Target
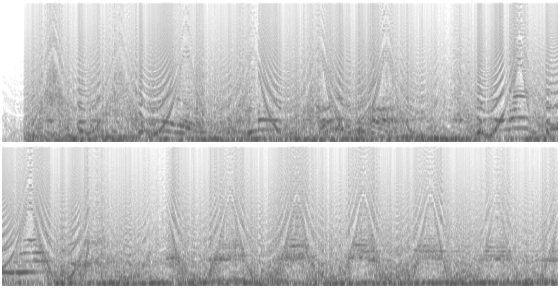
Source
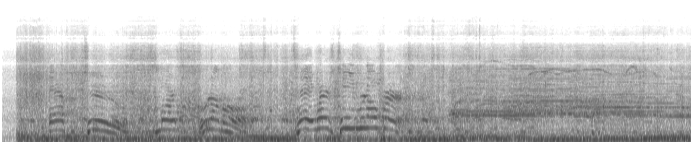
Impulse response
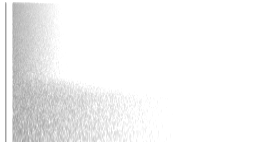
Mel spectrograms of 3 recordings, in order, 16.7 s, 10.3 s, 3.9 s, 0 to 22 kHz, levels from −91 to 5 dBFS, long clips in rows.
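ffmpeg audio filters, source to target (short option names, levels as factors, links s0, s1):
-af "atempo=0.62,acrusher=samples=37:mix=1:aa=0.000001:lfo=1:lforange=59.2:lforate=1,flanger=delay=15.5:depth=2.2:speed=0.28,volume=0.562"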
